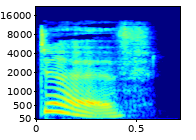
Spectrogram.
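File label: "derv", British English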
